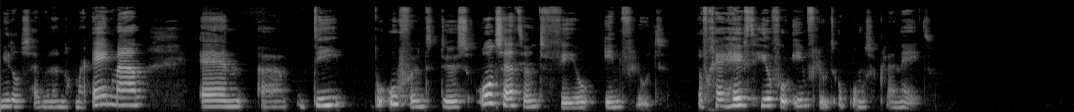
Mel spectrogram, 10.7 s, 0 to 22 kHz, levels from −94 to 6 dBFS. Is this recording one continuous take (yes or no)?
yes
